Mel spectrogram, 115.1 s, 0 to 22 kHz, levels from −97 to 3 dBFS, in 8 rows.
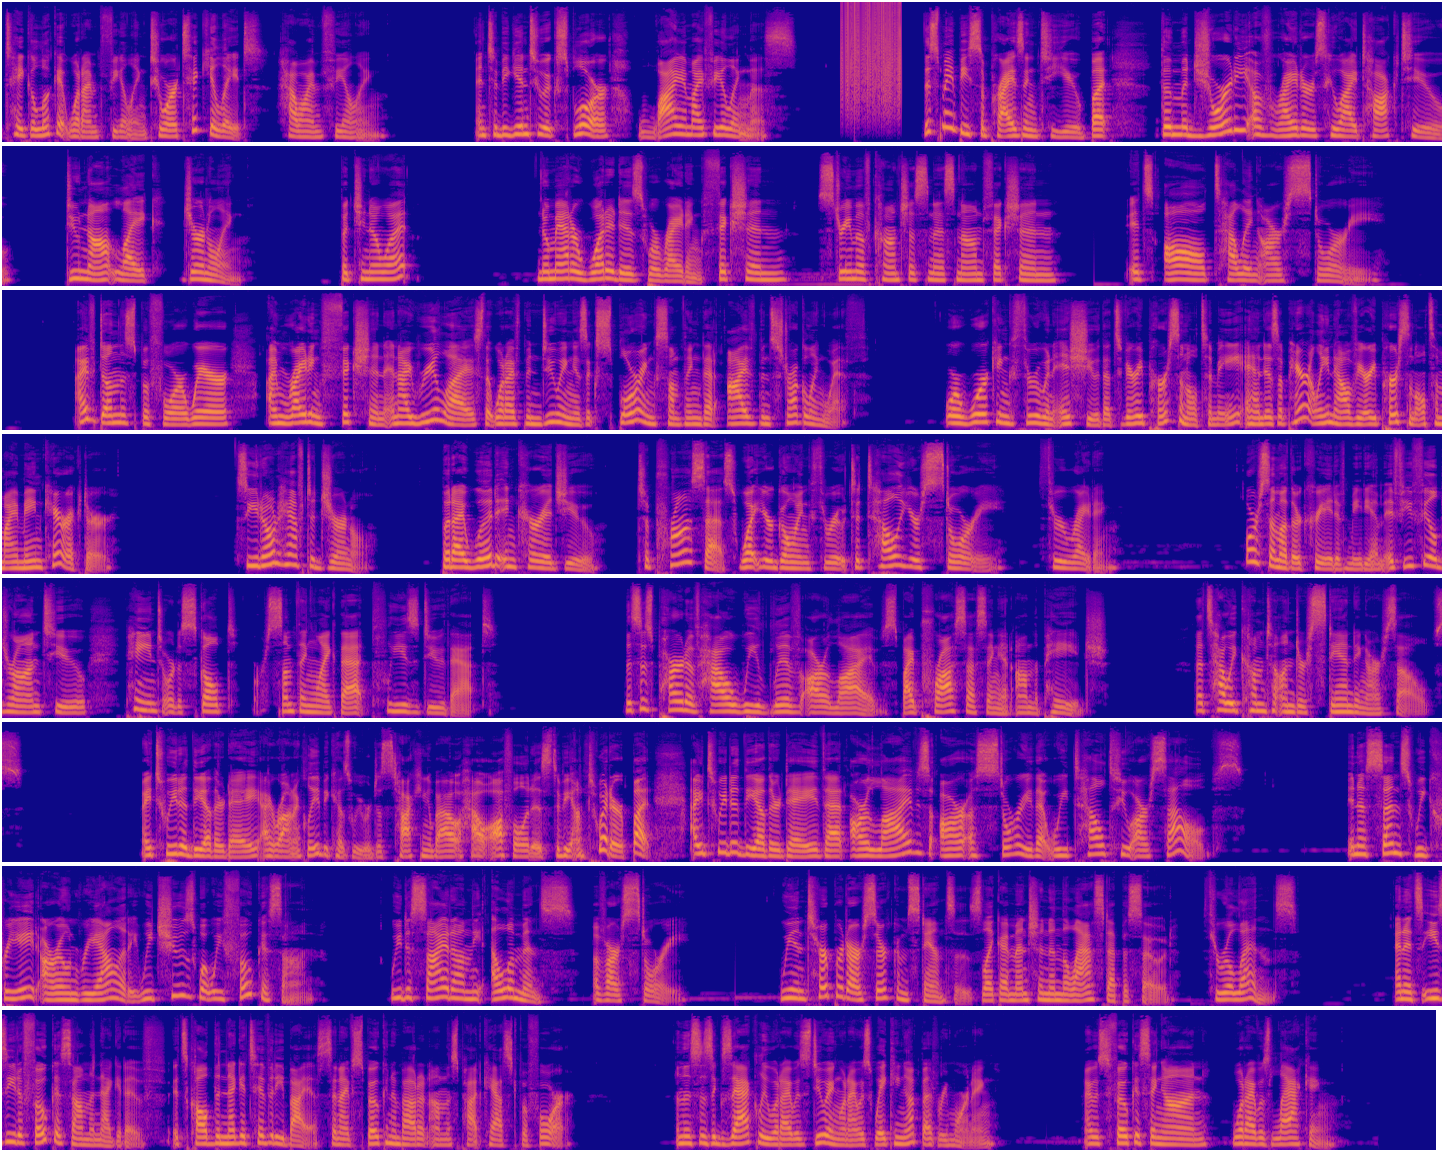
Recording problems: crackling; loud; at 8.5 s, mostly in the pauses; 3 dB below the speech

